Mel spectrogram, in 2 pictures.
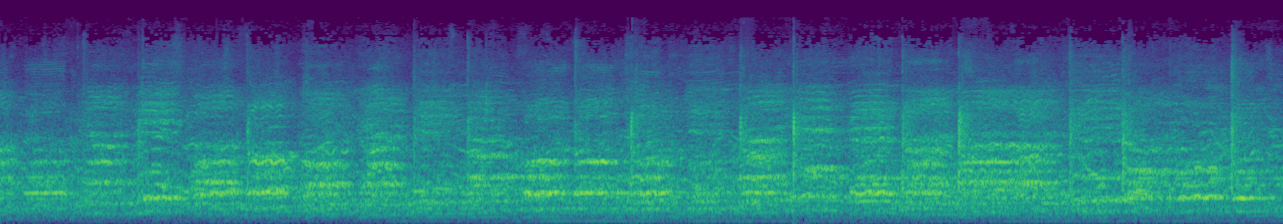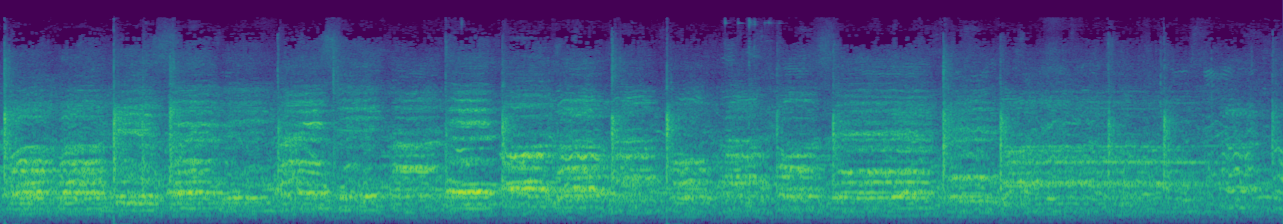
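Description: A choir singing a church song, with sharp beats sounding through the singing.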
